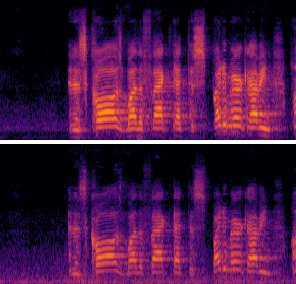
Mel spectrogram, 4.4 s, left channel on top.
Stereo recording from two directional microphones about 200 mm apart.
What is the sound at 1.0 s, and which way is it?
A man's voice, 40° left (ahead or behind).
